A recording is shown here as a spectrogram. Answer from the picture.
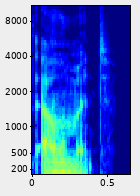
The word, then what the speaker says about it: LMNT: That's, let me try to spell it out, D-R-I-N-K-L-M-N-T dot com slash Lex spelled LMNT, but pronounced element.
